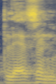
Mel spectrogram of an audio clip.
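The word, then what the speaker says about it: pleasant: प्लेजेंट में एस जेड की आवाज़ दिया करता है और प्लेजेंट में ई साइलेंट है, लिखा जाता है, बोला नहीं जाता।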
